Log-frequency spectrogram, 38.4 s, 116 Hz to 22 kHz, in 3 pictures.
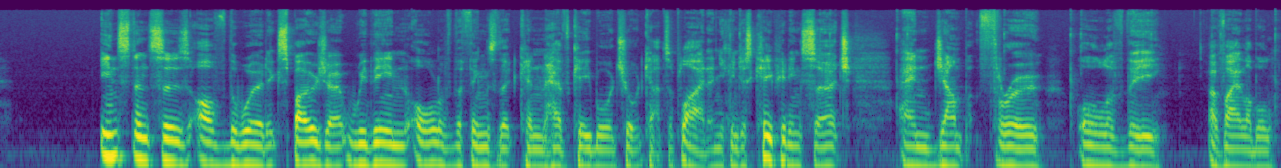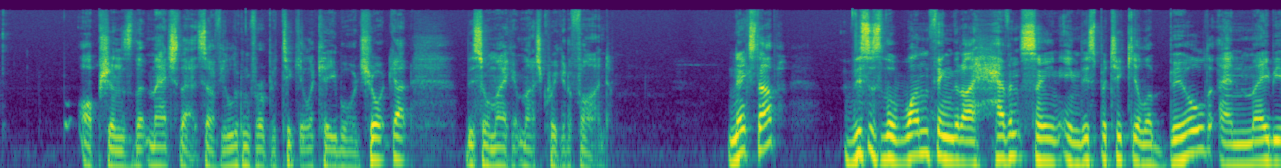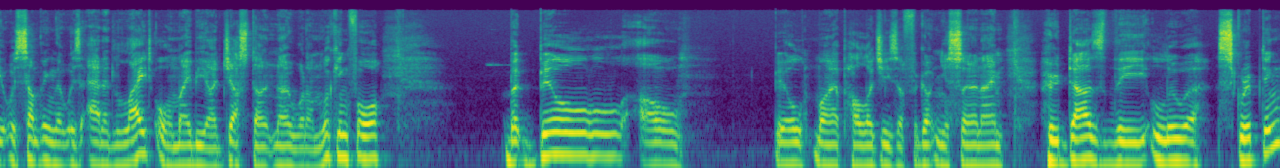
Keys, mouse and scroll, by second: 7.3 click, 8.2 click, 9.0 click, 10.0 click, 10.7 click, 11.4 click, 12.1 click, 12.7 click.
